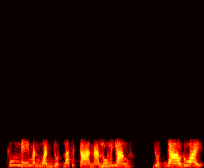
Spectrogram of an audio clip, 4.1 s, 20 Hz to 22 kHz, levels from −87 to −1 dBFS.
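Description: From start to finish the speech runs through the G.729 codec, and the damage is plainly audible. Everything sits inside a phone-line band of roughly 300 Hz to 3.5 kHz, so it sounds boxed in. The codec doesn't store the waveform directly. It rebuilds each 10 ms frame from a vocal tract filter, a pitch predictor and a handful of pulses, which fits an 8 kbit/s stream. That rebuilding leaves the voice intelligible but a bit rough and synthetic.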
